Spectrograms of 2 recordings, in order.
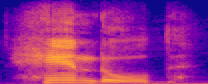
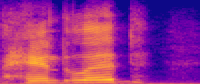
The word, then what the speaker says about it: handled: we have the word handled right here instead of hand led it's handled handle okay give me a d at the end handled handled the coals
